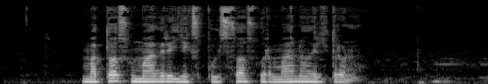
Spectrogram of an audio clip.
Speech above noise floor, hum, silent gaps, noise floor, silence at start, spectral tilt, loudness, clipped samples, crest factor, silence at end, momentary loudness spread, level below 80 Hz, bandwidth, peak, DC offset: 38 dB; none; none; -57 dBFS; 0.8 s; -5.5 dB/octave; -20 LUFS; under 0.1%; 18 dB; 0.4 s; 8 LU; -54 dBFS; 17 kHz; -4 dBFS; under 0.1%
